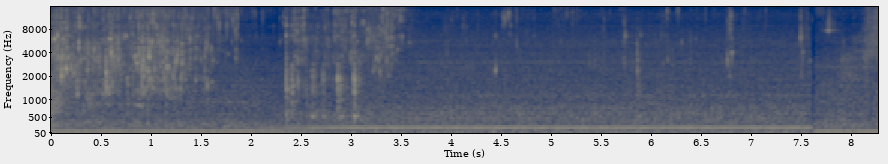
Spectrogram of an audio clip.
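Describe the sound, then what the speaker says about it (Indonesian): About a liter of water goes into a pot for oxtail soup, with soft splashing and trickling up close, then a quieter wet stretch under a steady low electrical hum. "Masukkan air kurang lebih 1000 ml."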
